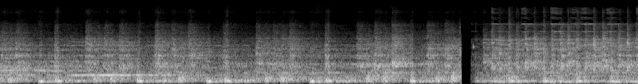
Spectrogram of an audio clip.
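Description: Music driven by fast, busy percussion, with dense rapid strokes throughout. It cuts out for an instant about three-quarters through, then carries on.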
